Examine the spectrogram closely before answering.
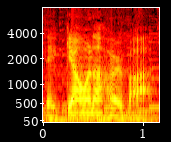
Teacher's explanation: And notice the T gets muted.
